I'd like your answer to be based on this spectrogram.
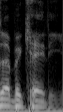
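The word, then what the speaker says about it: Ebiketie: I liked Arnold Ebikadi. Did I say it right? – It is Ebikadi, yes.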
